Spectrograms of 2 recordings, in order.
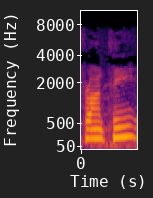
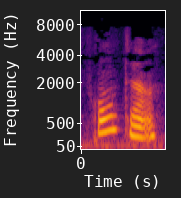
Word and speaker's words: Frontin: Miss Josette Frontin, is that right? Am I pronouncing your name correctly? Not very correctly. It is Frontin.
